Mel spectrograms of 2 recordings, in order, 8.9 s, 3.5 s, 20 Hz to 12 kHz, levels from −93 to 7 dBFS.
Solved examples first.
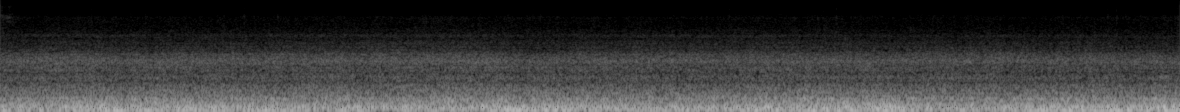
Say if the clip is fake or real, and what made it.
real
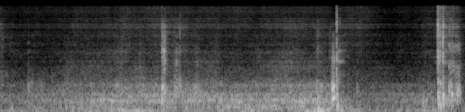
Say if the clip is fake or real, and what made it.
fake, codec, HILCodec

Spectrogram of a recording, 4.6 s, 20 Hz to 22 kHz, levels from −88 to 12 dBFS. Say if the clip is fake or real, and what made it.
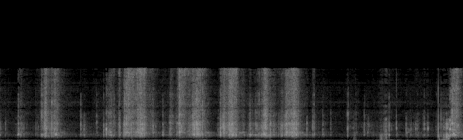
fake, codec, HILCodec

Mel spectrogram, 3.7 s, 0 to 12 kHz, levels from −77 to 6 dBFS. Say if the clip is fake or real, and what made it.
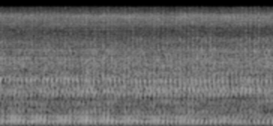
real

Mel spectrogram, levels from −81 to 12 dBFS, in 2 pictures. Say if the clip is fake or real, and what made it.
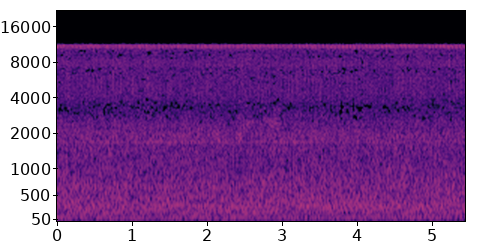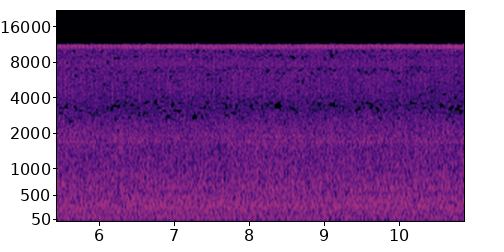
real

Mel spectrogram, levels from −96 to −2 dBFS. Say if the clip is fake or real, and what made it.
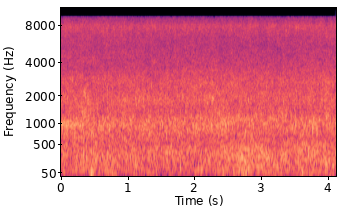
fake, codec, HILCodec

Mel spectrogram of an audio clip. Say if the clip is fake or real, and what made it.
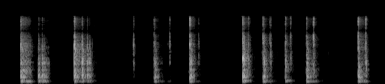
real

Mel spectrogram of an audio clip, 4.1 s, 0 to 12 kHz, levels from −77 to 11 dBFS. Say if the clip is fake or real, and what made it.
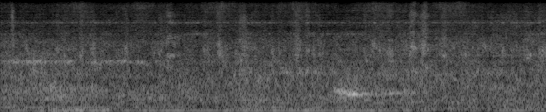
fake, codec, HILCodec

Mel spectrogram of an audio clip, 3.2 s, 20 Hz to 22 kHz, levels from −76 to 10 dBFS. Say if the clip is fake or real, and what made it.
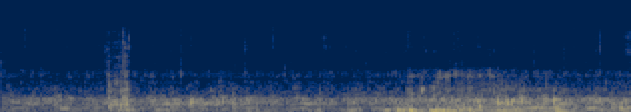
real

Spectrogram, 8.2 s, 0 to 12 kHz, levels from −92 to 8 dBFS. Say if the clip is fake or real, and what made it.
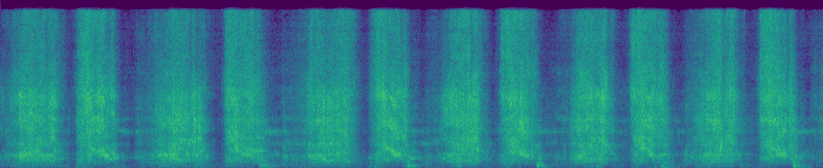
fake, codec, HILCodec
